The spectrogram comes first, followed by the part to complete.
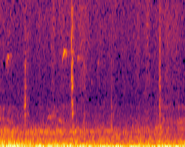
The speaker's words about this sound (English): Well, there goes an airliner.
